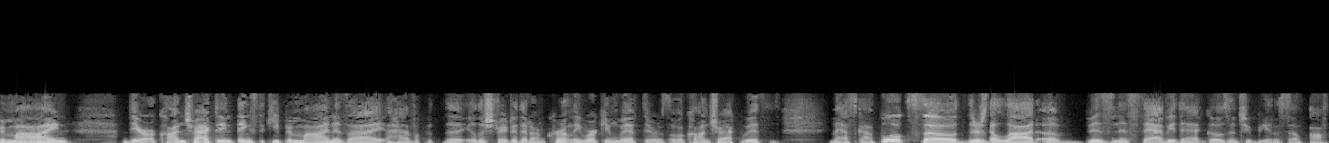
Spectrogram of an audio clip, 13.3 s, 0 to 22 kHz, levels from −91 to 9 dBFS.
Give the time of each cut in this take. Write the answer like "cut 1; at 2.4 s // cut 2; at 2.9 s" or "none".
cut 1; at 3.9 s // cut 2; at 4.2 s // cut 3; at 6.7 s // cut 4; at 9.9 s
